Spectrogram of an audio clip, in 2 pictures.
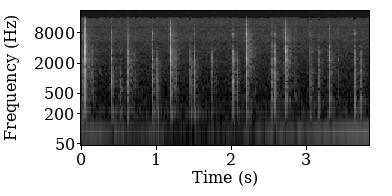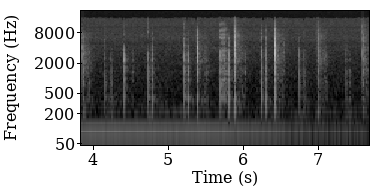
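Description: Long nails tap and scratch across a flat white laminated shelf top of solid board. They make irregular, sharp, dry clicks with almost no ring, mixed with soft scraping, over a steady low hum.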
